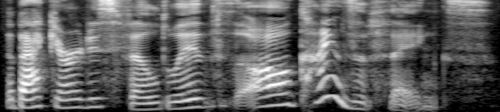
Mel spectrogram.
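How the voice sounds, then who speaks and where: A matter-of-fact storybook child, as a woman reads it aloud. The kid explains things with mild exasperation, in an animated voice with some creak. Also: mid-range voice, slow pace, heavily acted. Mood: mildly exasperated. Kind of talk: children's picture book read-aloud.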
